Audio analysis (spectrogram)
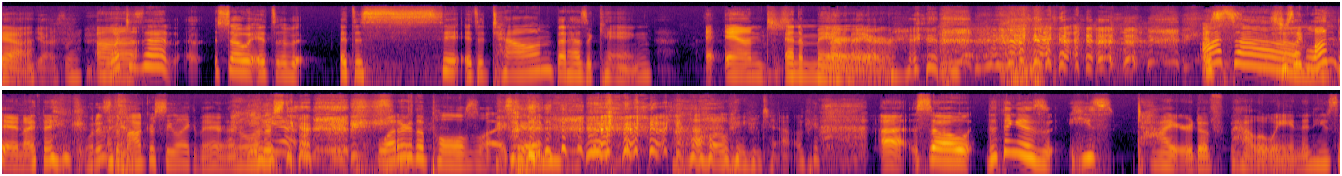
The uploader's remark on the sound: live episode recorded at Drafthouse Comedy Theater in Washington DC!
